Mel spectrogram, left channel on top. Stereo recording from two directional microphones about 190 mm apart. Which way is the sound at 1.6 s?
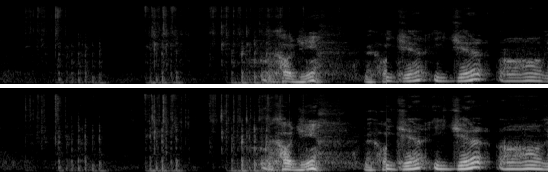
35° right (ahead or behind).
